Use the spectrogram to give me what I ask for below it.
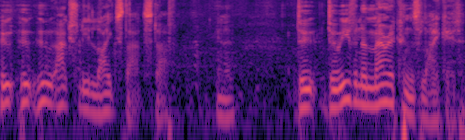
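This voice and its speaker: Here a man talks with an English accent. His pace is moderate and his intonation lively. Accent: English accent, called a souvenir. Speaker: philosopher lecturer answering audience questions. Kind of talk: Q&A after a lecture. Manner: hesitant, many fillers and repetitions; animated.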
